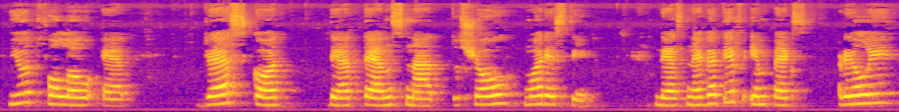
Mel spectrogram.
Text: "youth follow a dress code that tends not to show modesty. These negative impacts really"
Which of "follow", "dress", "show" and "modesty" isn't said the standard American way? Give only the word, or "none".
none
